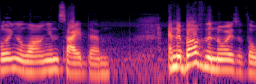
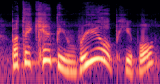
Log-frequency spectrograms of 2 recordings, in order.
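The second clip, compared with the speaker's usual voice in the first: higher, lightly voiced child's disbelief; puzzled boy; 7 semitones higher than usual. A narrator's reading. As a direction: protest like a puzzled young boy. Charlie doubts what he sees.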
